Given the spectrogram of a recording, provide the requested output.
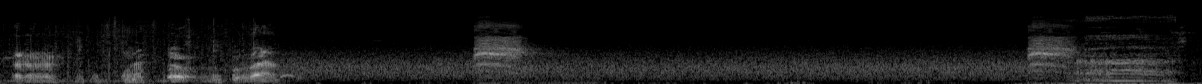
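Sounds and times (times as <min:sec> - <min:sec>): pigs grunting: 0:00.0 - 0:03.0
rook cawing: 0:04.7 - 0:05.6, 0:10.2 - 0:10.9.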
